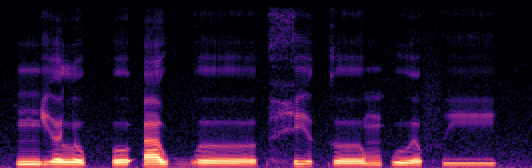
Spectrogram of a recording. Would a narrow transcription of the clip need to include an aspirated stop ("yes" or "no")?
no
